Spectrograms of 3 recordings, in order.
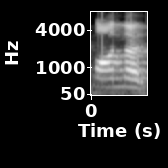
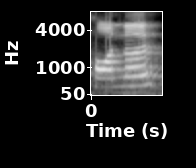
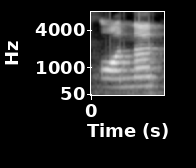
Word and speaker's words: honor: जैसे word honest है, यहाँ पे वर्ड मैंने प्रोनाउंसिएट किया है ऑनर, इट्स नॉट हॉनर, इट्स ऑनर। H silent है, ओ प्रोनाउंसिएशन देगा अपनी।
